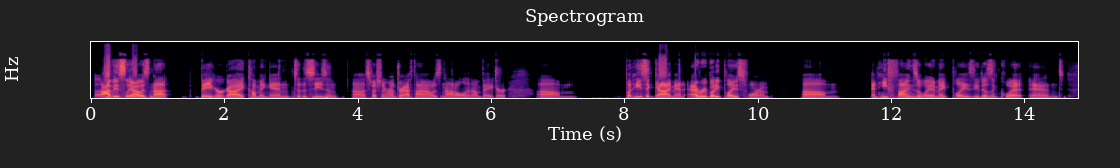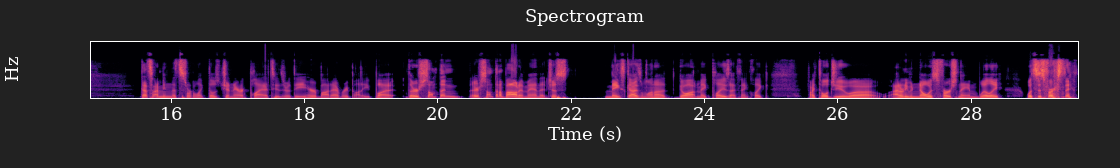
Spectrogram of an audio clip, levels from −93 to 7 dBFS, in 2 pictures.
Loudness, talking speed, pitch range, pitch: -22 LUFS, 195 wpm, 100-115 Hz, 105 Hz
